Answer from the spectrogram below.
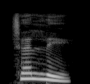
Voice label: "ಚಲ್ಲೆ", Kannada

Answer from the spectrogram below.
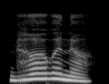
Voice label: "ಧಾವನ", Kannada

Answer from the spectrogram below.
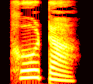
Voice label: "ಖೋಟಾ", Kannada

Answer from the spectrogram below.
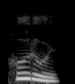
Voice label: "ಹರಳೆ", kannada

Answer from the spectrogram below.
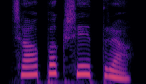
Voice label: "ಚಾಪಕ್ಷೇತ್ರ", Kannada

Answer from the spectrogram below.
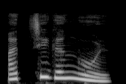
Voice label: "ಅಚ್ಚಿಗಂಗೊಳ್", Kannada

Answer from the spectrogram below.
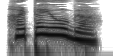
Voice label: "ಹಟಯೋಗ", Kannada

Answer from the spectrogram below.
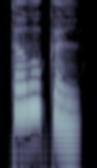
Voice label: "ದೇವಕುಲ", kannada

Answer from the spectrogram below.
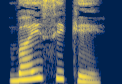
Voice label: "ಬೈಸಿಕೆ", Kannada; baisike; noun; = ಬೈಸಿಗೆ.

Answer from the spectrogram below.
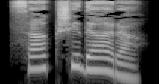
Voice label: "ಸುಕ್ಷೇತ್ರ", Kannada

